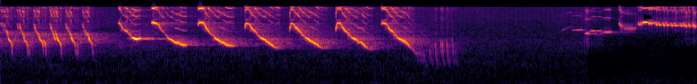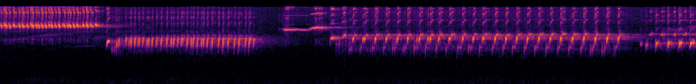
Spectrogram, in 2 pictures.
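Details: Canary singing: rapid descending note series, a short pause, then a high whistled tone, a flat buzzy roll and a long even rattling trill repeated quickly, loud and close with no other sounds.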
